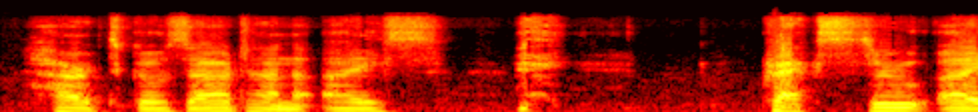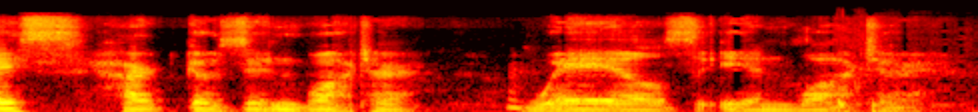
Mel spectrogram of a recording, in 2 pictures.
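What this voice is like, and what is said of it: Character voice with an accent. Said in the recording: “accent kind of almost creeps out”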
